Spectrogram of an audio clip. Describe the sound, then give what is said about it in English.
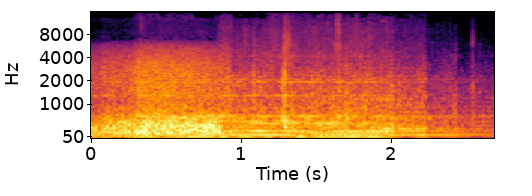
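Churning water rushes past as a fishing boat cuts through it: a steady, dense wash of noise that holds fairly even before thinning out near the end. “The water churns as the fishing boat cuts through it.”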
